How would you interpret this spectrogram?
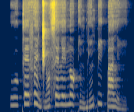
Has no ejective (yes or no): yes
